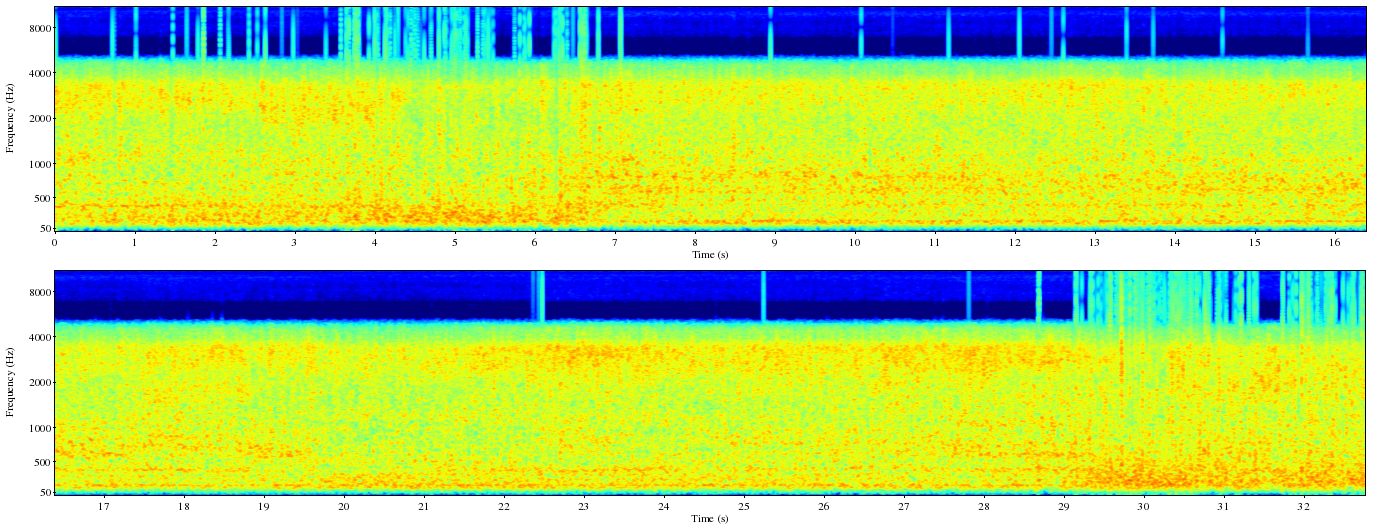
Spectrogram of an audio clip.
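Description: Semi-truck's engine running steadily at highway speed, heard from inside the cab, with a constant rush of wind and road noise; it grows a little louder near the end.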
